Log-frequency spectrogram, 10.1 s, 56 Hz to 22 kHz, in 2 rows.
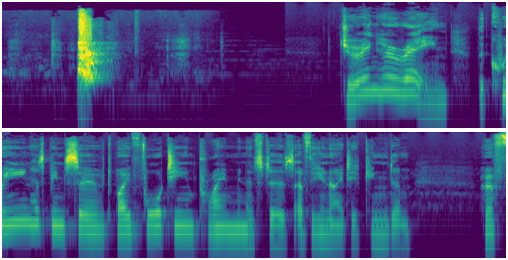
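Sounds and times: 
single sharp loud dog bark: 0.7 - 1.2
speech: 3.4 - 10.0.

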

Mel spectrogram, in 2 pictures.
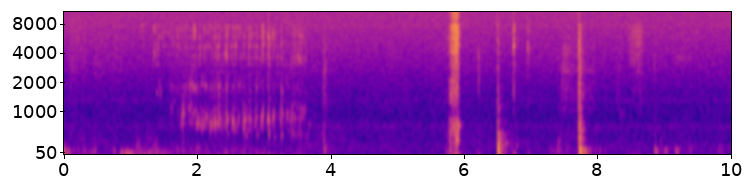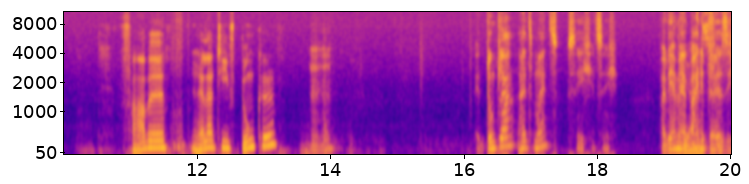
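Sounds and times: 
iced tea pouring from a can into a glass: 1.4 - 3.7
speech: 11.0 - 14.0, 16.4 - 18.4, 19.0 - 20.0.

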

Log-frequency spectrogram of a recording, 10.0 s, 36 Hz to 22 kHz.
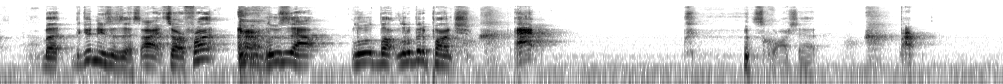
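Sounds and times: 
low hum: 0.0 - 10.0
speech: 0.4 - 5.4, 7.4 - 9.2
dog barking: 8.7 - 9.4.

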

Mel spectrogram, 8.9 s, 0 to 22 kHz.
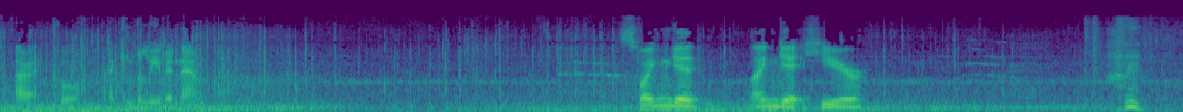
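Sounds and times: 
speech: 0.1 - 1.8, 4.8 - 6.6, 8.4 - 8.7
upset cat meowing: 4.2 - 4.7, 7.2 - 7.9.

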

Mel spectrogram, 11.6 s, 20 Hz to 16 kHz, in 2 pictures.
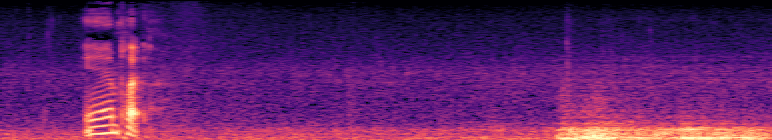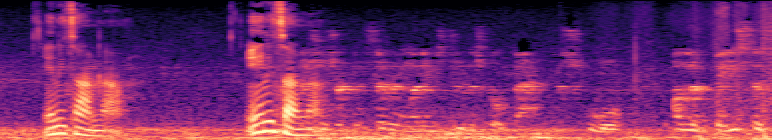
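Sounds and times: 
speech: 0.6 - 1.2, 6.2 - 6.8, 7.6 - 11.5
deep low thunder rumbling outside during storm: 4.0 - 11.5.

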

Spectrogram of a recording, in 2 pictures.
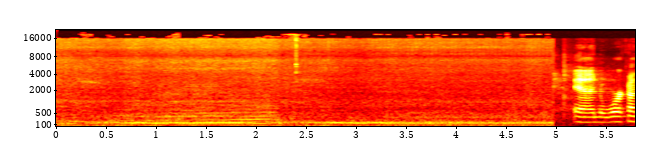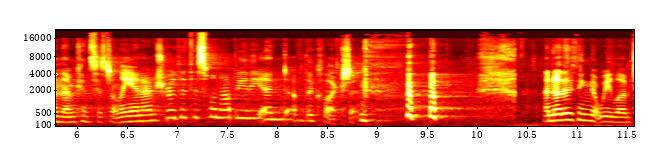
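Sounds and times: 
car engine revving: 0.0 - 5.0
speech: 5.2 - 11.5.

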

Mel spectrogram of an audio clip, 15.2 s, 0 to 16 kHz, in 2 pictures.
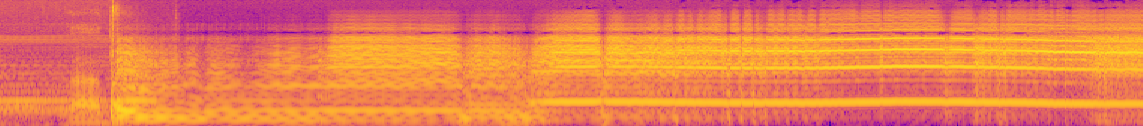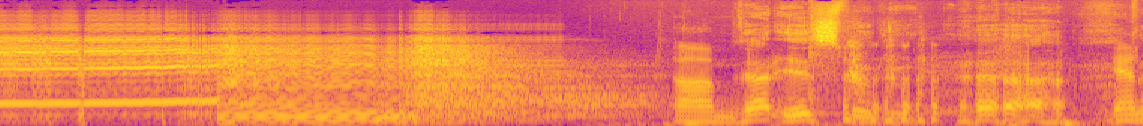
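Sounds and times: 
distorted electric guitar chord and howling feedback with eerie ghostly reverb: 0.0 - 12.4
speech: 0.5 - 1.4, 12.2 - 15.2
laughter: 12.6 - 15.2.

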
